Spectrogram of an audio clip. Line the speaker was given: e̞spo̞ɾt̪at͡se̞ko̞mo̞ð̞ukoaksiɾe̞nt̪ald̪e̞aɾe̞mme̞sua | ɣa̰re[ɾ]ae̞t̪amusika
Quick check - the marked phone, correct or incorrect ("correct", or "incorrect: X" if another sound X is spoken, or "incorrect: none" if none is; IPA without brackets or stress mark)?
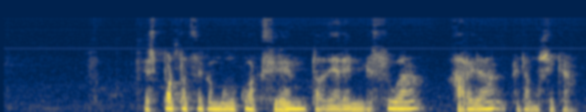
correct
